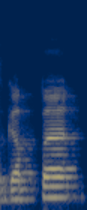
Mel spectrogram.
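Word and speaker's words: گپ: This is गप, गाफ पर जबर, पेपर जबर, गप, कीचड़, मड, गप।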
